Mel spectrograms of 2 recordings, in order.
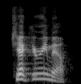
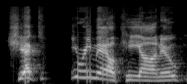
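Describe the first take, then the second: First: Said in the usual way. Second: Calling out. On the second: Real, not acted. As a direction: call it out to get her attention. Calling out to Keanu.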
